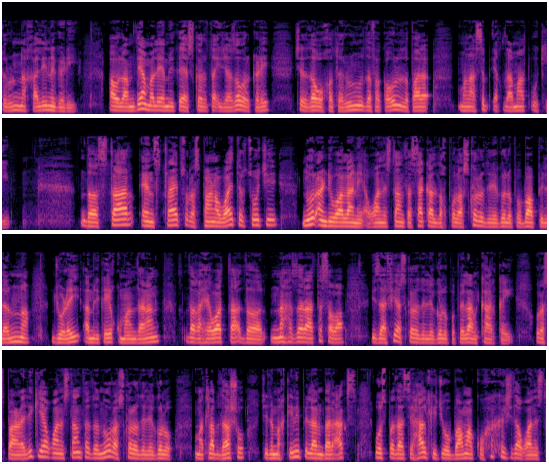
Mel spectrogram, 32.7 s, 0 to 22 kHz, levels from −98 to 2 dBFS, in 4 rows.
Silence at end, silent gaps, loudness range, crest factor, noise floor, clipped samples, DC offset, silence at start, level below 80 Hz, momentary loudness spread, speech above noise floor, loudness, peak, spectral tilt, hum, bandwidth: 0 s; none; 4 LU; 18 dB; -49 dBFS; under 0.1%; under 0.1%; 0 s; -70 dBFS; 11 LU; 25 dB; -25 LUFS; -6 dBFS; -6 dB/octave; none; 11.5 kHz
